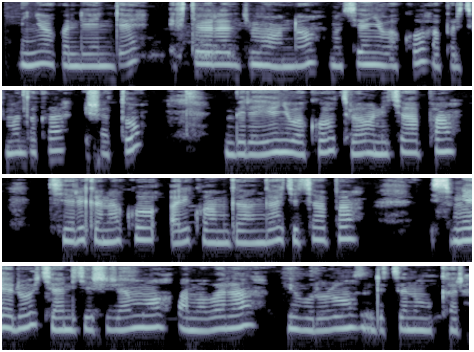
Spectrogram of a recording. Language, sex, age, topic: Kinyarwanda, female, 18-24, health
